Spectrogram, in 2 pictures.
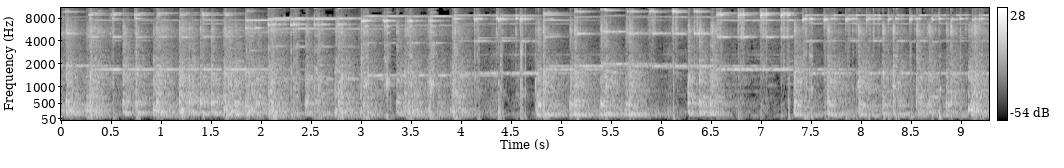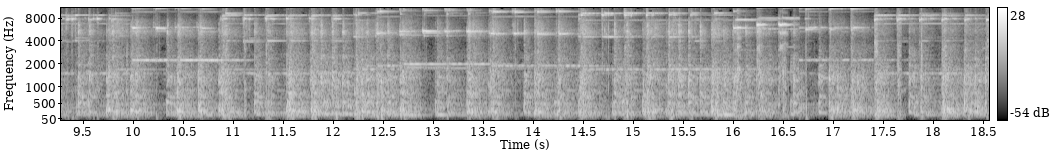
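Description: A marching drum-and-lyre band playing: metal bell lyres ring out a melody of clear, high notes over a steady beat of drums.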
